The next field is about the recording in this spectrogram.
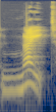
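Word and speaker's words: knight: spell new words and here is the word night we have a silent K in the beginning night has the I long I and then the T sound so let me try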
